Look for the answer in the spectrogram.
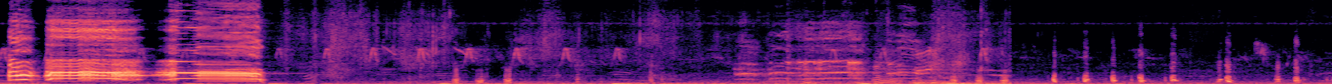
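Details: Chickens, with a loud rooster crow in two harsh, drawn-out bursts at the start, followed by scattered soft clucks and short tapping sounds.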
